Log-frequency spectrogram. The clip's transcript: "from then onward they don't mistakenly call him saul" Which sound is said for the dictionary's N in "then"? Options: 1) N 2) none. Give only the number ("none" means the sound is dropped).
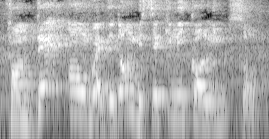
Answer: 2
